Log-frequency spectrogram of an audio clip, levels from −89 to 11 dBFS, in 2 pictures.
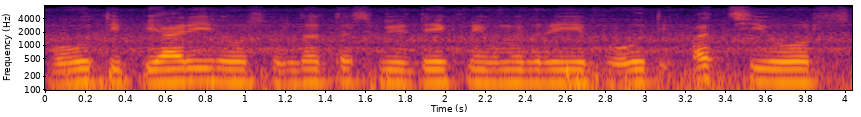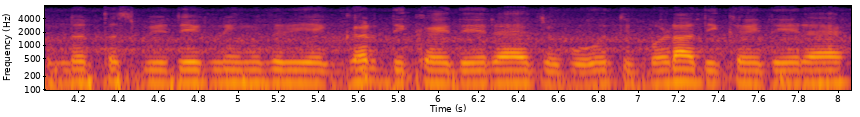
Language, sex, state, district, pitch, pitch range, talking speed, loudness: Hindi, male, Rajasthan, Bikaner, 140 Hz, 135-145 Hz, 260 wpm, -17 LUFS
